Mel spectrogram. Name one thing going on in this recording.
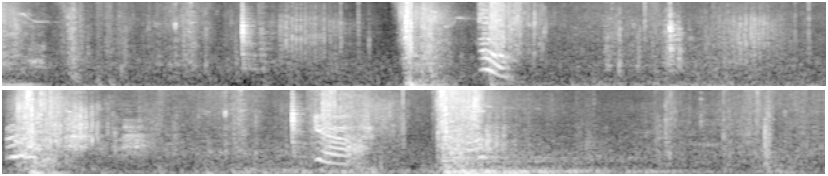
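A wolf snarls and growls close by.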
